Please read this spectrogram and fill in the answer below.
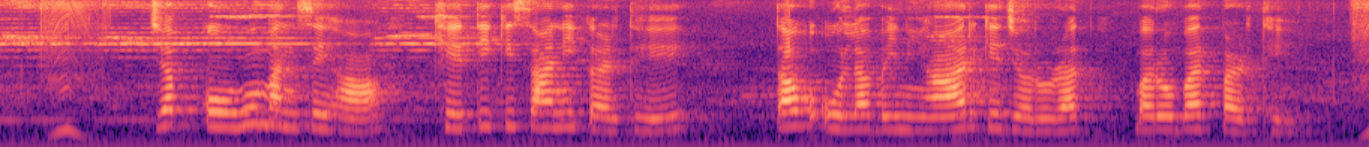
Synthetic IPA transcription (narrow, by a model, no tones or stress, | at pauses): d͡ʒɐb̚koːɦũmənseɦakʰeːt̪ikɪsaːnikəɾt̪ʰe | t̪əboːləbʱinɪɦaːɾked͡ʒəɾuːɾət̪ | bəɾoːbəɾpəɽt̪ʰeː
